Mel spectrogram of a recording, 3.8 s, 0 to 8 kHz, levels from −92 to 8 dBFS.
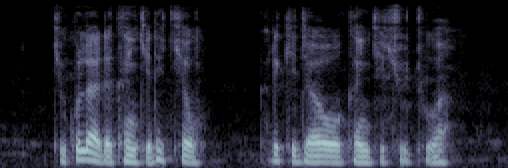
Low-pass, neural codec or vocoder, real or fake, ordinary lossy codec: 7.2 kHz; codec, 16 kHz, 16 kbps, FreqCodec, smaller model; fake; none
